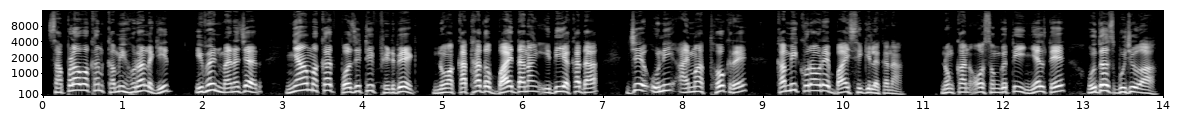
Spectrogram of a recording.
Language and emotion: Santali, angry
